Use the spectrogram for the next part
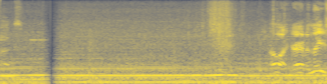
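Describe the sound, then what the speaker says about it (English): An excavator engine runs steadily nearby with a loud, even diesel drone and a constant low hum, briefly cutting out for a moment before resuming, while hydraulic whines rise toward the end. "throwing the bucket back on the excavator"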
